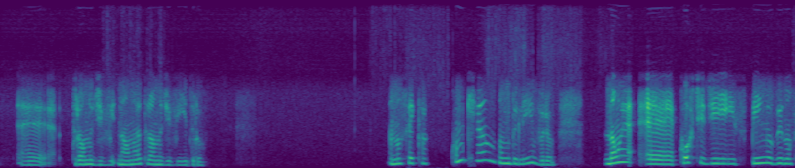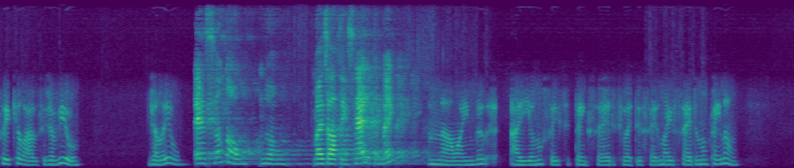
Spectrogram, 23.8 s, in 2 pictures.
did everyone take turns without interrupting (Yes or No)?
Yes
